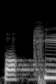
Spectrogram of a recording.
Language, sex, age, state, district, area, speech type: Odia, female, 60+, Odisha, Jajpur, rural, read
